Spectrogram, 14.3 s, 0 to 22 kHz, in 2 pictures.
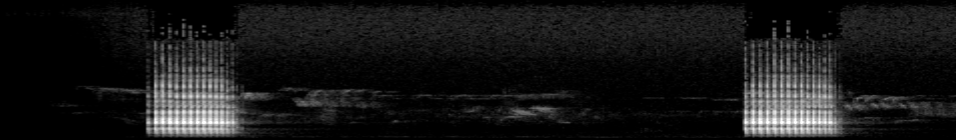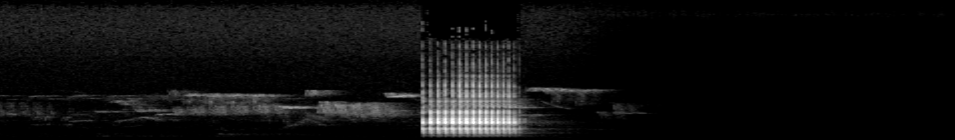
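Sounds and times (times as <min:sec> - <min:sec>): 
great spotted woodpecker drumming: 0:00.9 - 0:11.6.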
